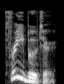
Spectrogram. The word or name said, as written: freebooter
